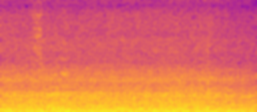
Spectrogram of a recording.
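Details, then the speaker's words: Radiator cooling fan powered by a jumper plugged into the fan relay socket: steady, even fan hum with no rubbing or bearing growl. The fan and its wiring are good. "spinning. You might not be able to see, but you can sure hear it."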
